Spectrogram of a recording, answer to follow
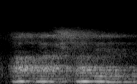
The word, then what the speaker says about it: Ahava: A-H-A-V-A. Oui, Ahava, ça se prononce Ahava.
